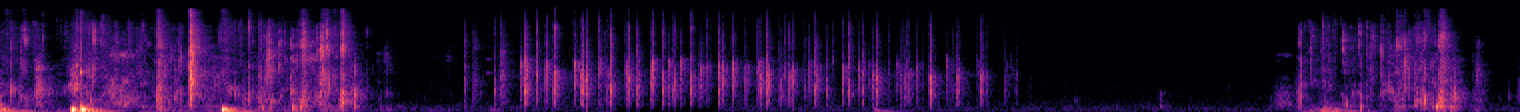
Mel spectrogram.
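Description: A Bull Terrier chewing raw beef, with wet crunching and smacking bites in irregular bursts.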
